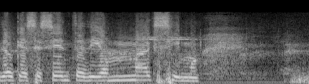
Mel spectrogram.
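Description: A man speaks loudly through a microphone in a large hall.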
